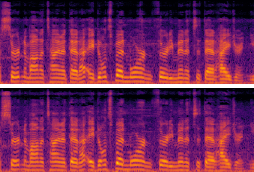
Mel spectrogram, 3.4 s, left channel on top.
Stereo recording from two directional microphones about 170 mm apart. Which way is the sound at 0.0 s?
60° left (ahead or behind).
